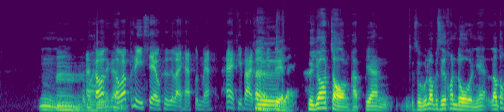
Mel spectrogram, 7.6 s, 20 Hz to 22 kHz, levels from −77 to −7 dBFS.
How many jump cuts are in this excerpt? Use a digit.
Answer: 1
